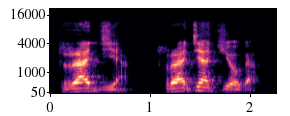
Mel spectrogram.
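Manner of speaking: "Raya" with a Spanish y sound. Shown as a demonstration. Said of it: "se pronuncia como una Y".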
